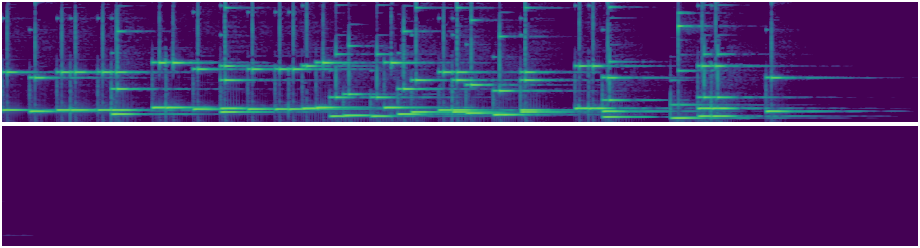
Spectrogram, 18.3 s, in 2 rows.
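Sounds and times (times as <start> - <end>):
music box melody: 0.0 - 8.7.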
